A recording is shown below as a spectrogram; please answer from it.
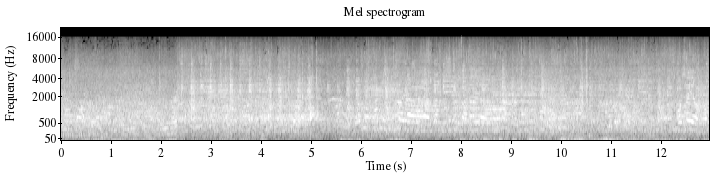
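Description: Busy market chatter: several people talking at once in the background. Oil sizzles and crackles on a griddle where mung bean pancakes are frying.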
